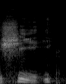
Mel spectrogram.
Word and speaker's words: Shia: Well, it's probably better to say she. – She. – Actually, when you say she, there's the sound in there that you probably can't do, and I wouldn't be able to teach you within the next 20 minutes or so.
